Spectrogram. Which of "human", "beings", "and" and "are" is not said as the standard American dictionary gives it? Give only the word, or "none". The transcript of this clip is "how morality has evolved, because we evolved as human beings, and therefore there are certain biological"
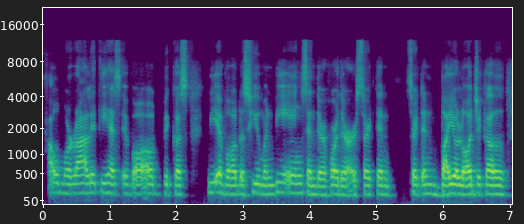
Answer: beings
